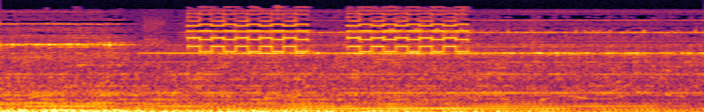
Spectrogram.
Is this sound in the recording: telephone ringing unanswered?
yes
